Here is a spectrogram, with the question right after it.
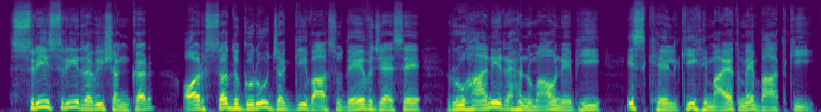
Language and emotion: Urdu, neutral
